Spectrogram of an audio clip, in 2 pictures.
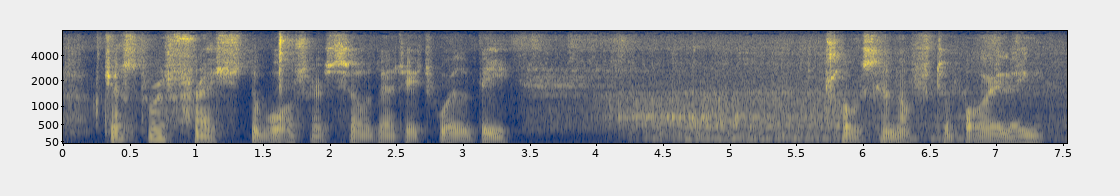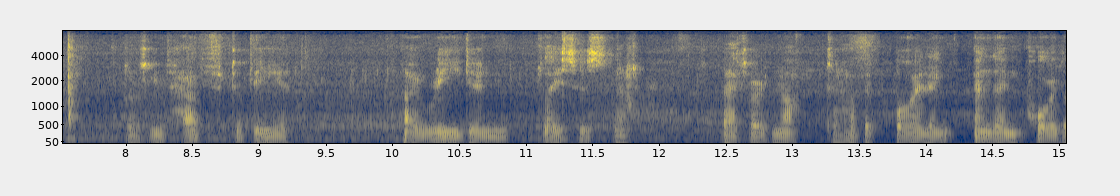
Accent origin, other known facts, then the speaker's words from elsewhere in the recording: Ireland; When I was growing up in Ireland, you never thought of asking somebody, how much milk do you want in your tea?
